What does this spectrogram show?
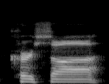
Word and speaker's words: Khosrow: So from the stages of humanity, so from Zoroaster and the ancient legendary king Kursaw all the way. Khosrow, yeah. I never knew how to pronounce that correctly.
